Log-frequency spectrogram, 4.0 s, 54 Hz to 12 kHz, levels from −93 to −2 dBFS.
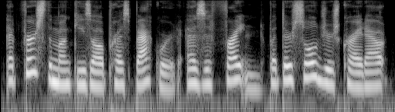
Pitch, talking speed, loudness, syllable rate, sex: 215 Hz, 225 wpm, -19 LUFS, 5.7 syllables/s, female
